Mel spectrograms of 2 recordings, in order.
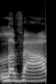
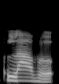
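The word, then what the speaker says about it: Lavaux: Or is it Lava or Lavo? No, it's Well, Lavo. Lavo. Lavo. Lavo. Yeah.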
